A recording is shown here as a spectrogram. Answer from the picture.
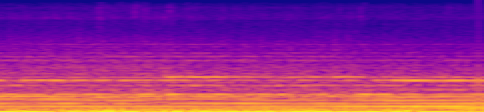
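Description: Background music: slow, sustained chords in a soft new-age style.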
